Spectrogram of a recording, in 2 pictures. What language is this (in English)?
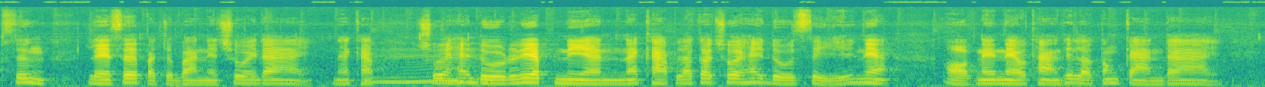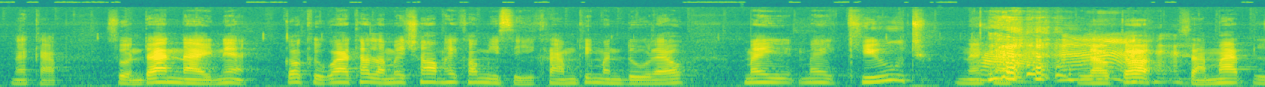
Thai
